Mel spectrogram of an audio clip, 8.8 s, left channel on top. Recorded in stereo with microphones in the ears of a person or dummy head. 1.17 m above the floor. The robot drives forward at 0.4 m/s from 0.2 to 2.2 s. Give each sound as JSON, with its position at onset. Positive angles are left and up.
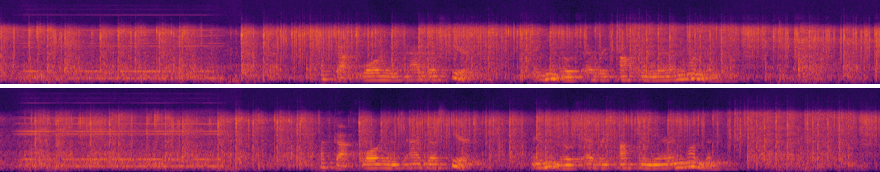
{"t": 3.2, "sound": "a man speaking", "side_deg": -75, "distance_m": 0.8}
